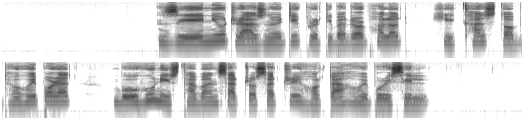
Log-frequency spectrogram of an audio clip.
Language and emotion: Assamese, sad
